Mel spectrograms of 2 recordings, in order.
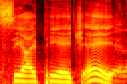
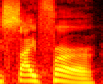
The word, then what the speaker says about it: Cipha: So people call me Cipha. I hate that. It's cipher.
